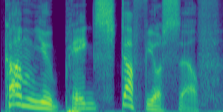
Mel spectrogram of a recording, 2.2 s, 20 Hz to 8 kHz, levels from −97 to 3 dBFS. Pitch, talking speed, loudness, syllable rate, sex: 140 Hz, 135 wpm, -18 LUFS, 2.7 syllables/s, male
